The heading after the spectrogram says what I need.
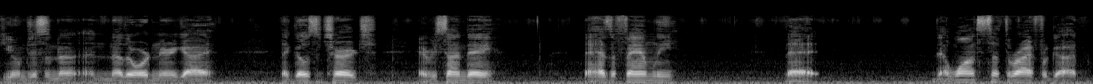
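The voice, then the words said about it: Hoarse, strained voice. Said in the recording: “I'm already losing my voice.”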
